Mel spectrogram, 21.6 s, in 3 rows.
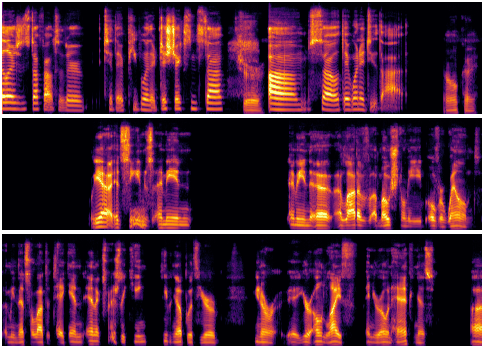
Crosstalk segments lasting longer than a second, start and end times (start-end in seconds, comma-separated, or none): none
